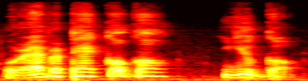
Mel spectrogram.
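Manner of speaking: a hint of a hushed mob heavy; mob enforcer. Riders guarding Pecco, mock mobster quietly. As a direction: quietly lay down the rules like a wise guy. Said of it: "he's like the mob boss".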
